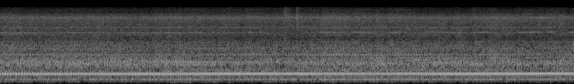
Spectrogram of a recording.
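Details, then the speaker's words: Dirt Devil DD6114 Electrolux Contour-clone upright vacuum, belt smelling hot, before restoration: steady even motor hum with a clear unwavering high tone, no rattle or labouring; airflow much improved; normal running. "It's running better now. The airflow has improved no end. That's not bad. That's astonishingly good, actually."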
